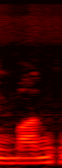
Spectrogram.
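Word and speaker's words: Muun: I think it's pronounced moon, but I'm gonna say mun because calling it moon is stupid.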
